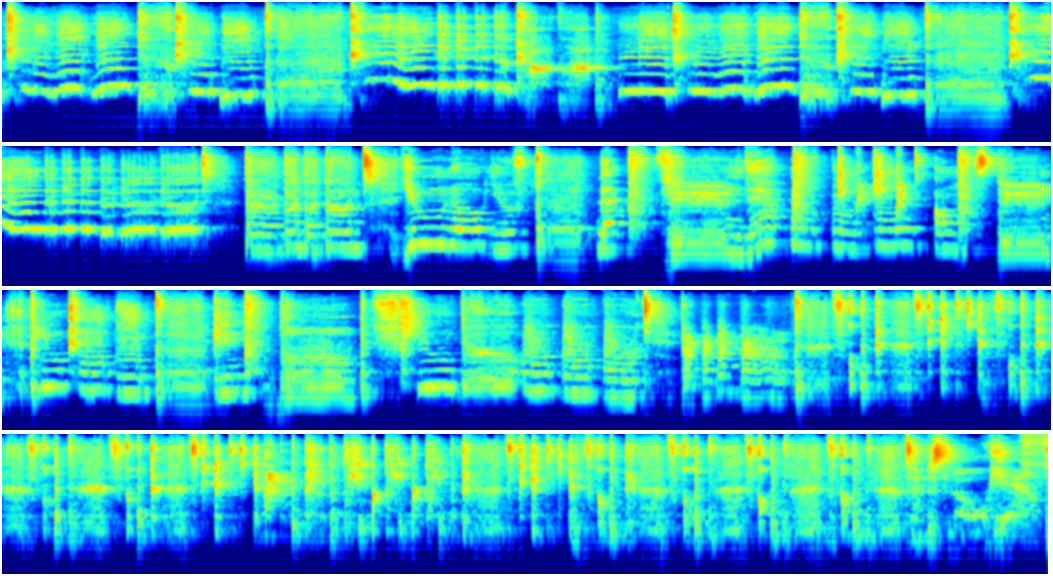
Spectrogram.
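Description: Solo human beatboxing: sharp mouth-made kicks, snares and clicks under a hummed, bending melody line. From about two-thirds of the way through, the beat turns into a faster, denser run of clicks.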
